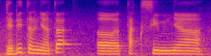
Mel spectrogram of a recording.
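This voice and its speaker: High-voiced man teaching theology. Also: a little mellow. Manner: explains slowly with many fillers and Arabic terms, checks with "gitu ya". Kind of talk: study circle lesson.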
